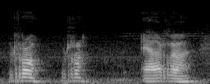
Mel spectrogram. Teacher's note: cứ rung rung rung rinh ở đầu lưỡi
